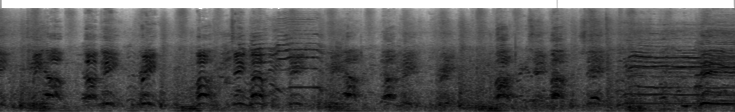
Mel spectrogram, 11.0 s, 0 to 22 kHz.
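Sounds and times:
low thuds: 0.0 - 10.7
group chanting and shouting: 0.0 - 11.0.

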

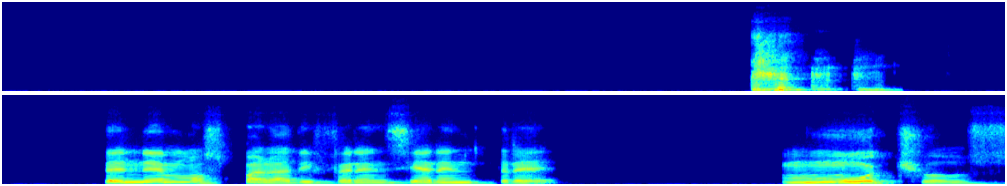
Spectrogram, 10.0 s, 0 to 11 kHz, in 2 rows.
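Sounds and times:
man coughing: 3.7 - 4.5.

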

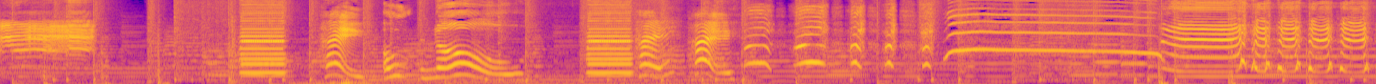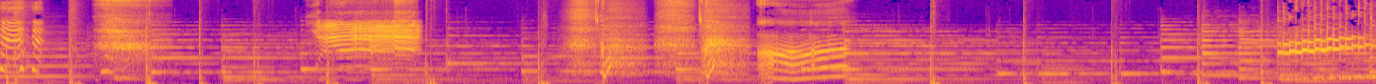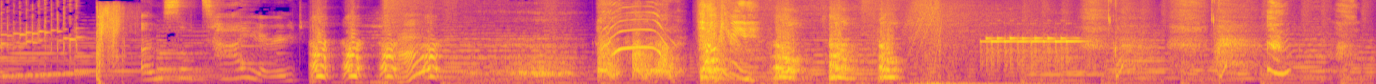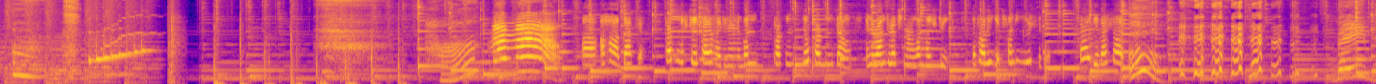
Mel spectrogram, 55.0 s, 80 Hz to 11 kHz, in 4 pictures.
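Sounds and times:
background music: 0.0 - 55.0
cartoon crying wail: 9.2 - 13.9, 16.9 - 18.0
person whimpering and moaning: 21.3 - 22.3.

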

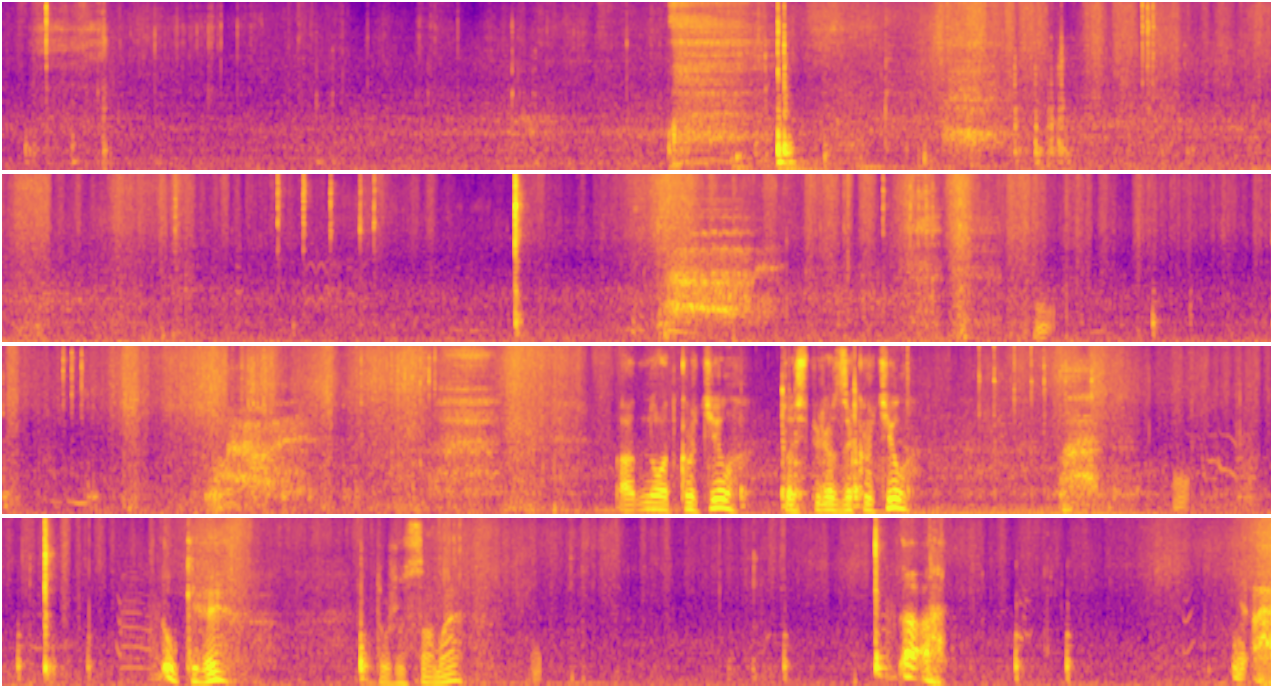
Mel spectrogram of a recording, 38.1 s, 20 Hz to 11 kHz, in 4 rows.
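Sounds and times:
breathy sounds: 5.0 - 7.8, 14.2 - 17.5, 19.3 - 23.6, 25.9 - 28.5, 37.7 - 38.0.

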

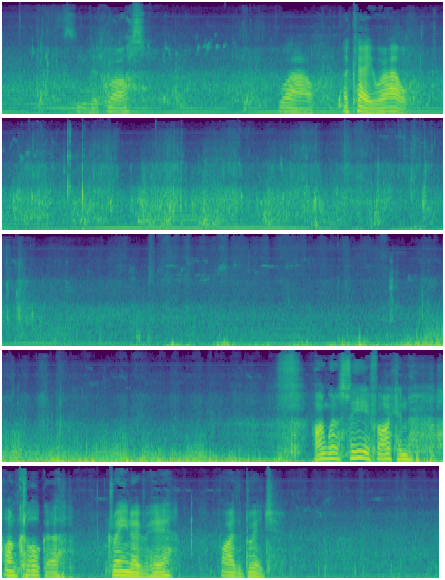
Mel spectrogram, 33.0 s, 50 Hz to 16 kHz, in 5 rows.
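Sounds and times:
wind rumbling on microphone: 0.0 - 33.0.

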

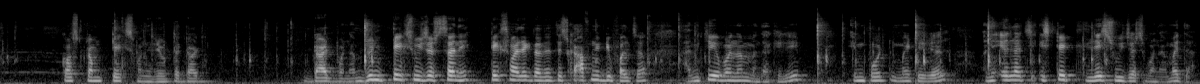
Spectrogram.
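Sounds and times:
keyboard keys clicking: 0.0 - 4.1, 8.1 - 11.4
person talking: 0.6 - 2.2, 3.0 - 12.0.

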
